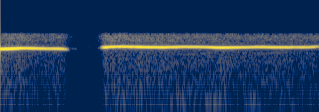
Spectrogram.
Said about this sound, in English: Whistling is such an obnoxious noise. Let me try to whistle like this.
